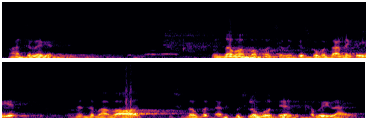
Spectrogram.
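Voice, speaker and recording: Man giving a lively devotional talk in an echoey hall. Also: medium pitch. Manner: animated storytelling, acting out quoted voices; reads English commentary slowly. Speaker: preacher. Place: temple hall. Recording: dull, hall-like echo.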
